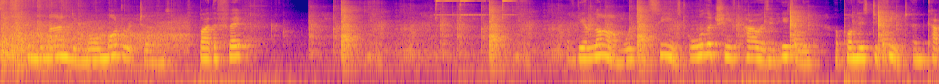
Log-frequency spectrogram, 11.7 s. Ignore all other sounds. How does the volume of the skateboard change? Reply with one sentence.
The volume of the skateboard stays about the same.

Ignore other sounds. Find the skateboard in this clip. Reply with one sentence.
You can hear the skateboard from 0.0 to 11.3 s.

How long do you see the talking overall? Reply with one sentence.
You can hear the talking for 8 seconds altogether.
